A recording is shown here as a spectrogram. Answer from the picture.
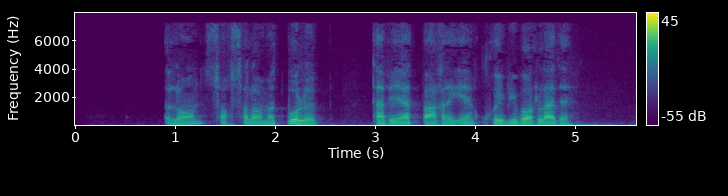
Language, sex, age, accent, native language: Uzbek, male, 19-29, Samarqand, Uzbek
